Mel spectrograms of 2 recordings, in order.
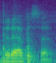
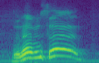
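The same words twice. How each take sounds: First: It sounds weary and reluctant. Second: It sounds excited and enthusiastic. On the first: The instruction feels like an unpleasant obligation. The speaker calls it wrong. "greeted as a burden" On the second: The instruction is welcomed as a source of joy. The speaker calls it right. "it's greeted with enthusiasm and excitement"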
